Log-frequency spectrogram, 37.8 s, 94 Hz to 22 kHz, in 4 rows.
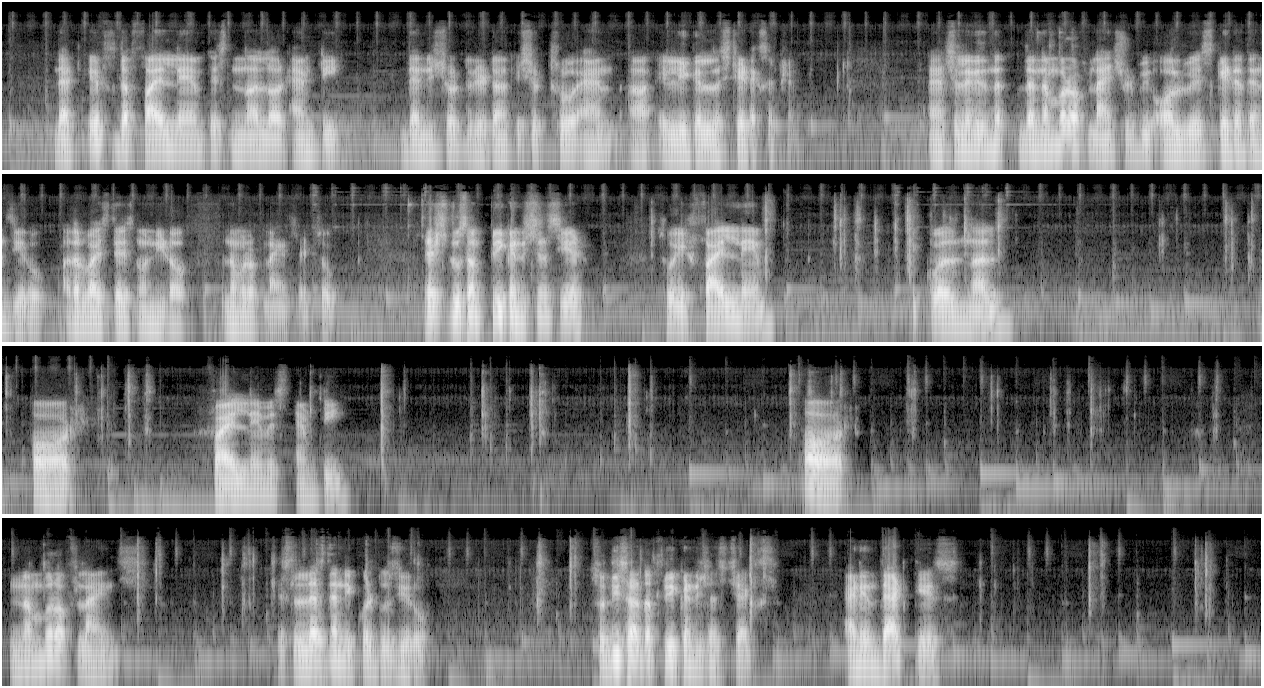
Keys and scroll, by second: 15.0 Return, 21.5 Return, 29.1 Return.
